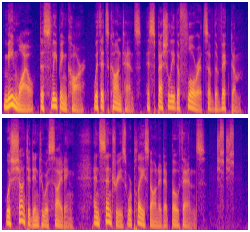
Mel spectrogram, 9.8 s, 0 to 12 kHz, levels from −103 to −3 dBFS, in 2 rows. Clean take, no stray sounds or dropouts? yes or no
no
